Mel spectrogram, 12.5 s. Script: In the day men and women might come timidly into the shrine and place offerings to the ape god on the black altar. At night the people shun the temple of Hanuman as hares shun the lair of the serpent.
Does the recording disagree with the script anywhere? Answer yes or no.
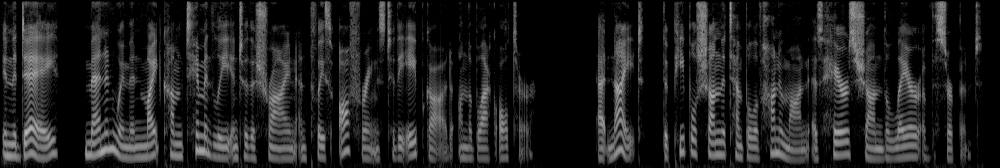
no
